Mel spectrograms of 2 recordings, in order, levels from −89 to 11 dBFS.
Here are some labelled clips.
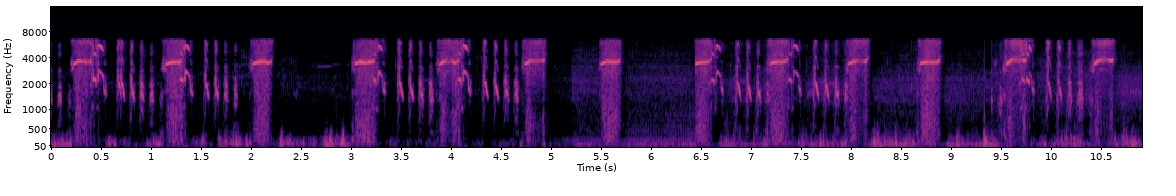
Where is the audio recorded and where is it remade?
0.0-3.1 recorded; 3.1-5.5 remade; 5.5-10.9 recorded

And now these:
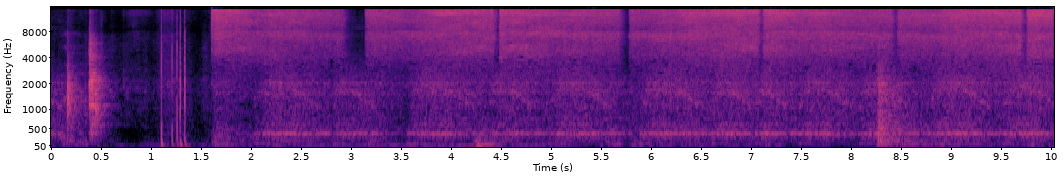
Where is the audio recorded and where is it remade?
0.0-1.7 remade; 1.7-2.2 recorded; 2.2-4.6 remade; 4.6-8.9 recorded; 8.9-10.0 remade

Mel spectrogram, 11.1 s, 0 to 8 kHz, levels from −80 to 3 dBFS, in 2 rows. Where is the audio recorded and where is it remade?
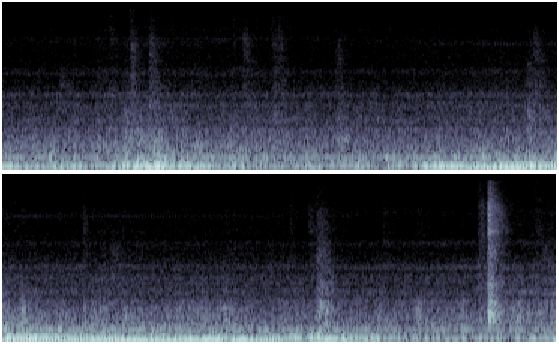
0.0-0.9 recorded; 0.9-2.9 remade; 2.9-7.3 recorded; 7.3-8.1 remade; 8.1-11.1 recorded

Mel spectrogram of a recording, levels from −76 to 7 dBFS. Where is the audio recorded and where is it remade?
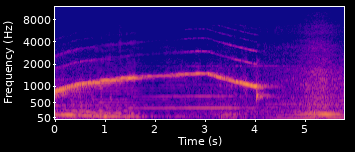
0.0-0.8 recorded; 0.8-2.6 remade; 2.6-5.8 recorded

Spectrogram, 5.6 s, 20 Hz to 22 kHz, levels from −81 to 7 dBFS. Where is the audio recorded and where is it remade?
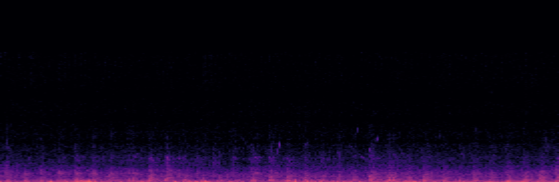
0.0-1.3 remade; 1.3-3.4 recorded; 3.4-5.6 remade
